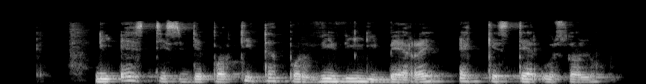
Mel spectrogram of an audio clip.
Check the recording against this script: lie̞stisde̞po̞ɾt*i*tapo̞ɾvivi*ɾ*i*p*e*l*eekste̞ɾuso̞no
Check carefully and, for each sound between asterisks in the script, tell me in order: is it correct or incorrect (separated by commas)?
correct, incorrect, incorrect, incorrect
